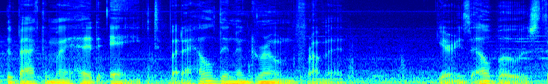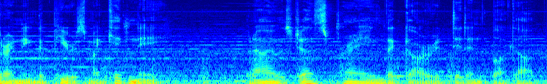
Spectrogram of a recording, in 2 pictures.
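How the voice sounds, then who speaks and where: A deep, gravelly noir investigator played by a man tells his case with weary sarcasm. He is gruff and dry, in audio drama style, with clear music underneath. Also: heavily acted. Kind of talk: first-person noir audio drama narration and dialogue.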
